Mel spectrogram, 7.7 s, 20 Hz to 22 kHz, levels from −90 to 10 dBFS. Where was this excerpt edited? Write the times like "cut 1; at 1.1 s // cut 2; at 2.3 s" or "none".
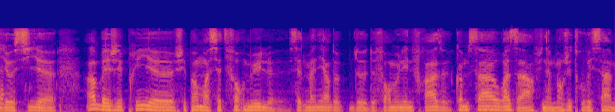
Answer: none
